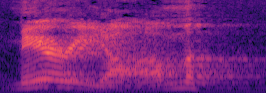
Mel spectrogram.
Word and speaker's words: Miriam: Miriam. Let me say it again. Miriam really is the way it's pronounced.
